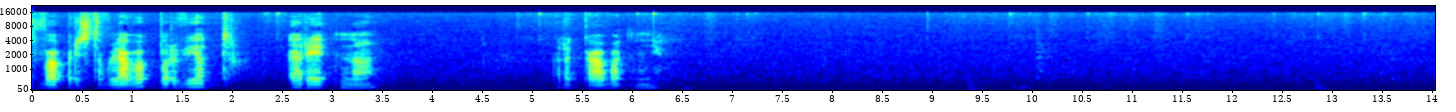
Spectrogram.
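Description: Yarn rustles softly as a crochet hook pulls a loop through knitted fabric.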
